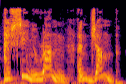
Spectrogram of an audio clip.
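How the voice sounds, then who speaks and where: Male reader as loyal storybook doctor sidekick: earnest, stammering, very husky, pitch leaping about, slightly dull recording. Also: wildly swooping pitch, unhurried, darkish tone, full character voice. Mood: flustered. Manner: stammering, incredulous, formal.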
